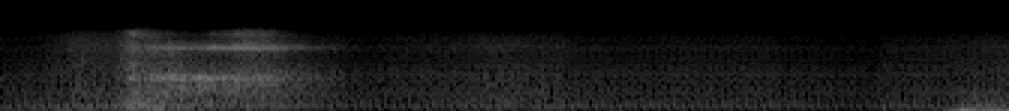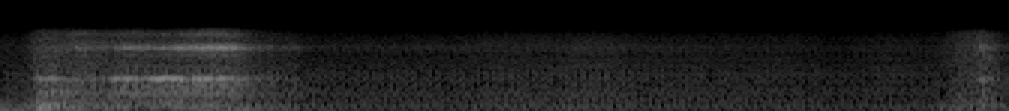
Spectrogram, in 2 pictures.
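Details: Snoring sound effect: two harsh, hissing, snorting hard snores about four seconds apart.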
